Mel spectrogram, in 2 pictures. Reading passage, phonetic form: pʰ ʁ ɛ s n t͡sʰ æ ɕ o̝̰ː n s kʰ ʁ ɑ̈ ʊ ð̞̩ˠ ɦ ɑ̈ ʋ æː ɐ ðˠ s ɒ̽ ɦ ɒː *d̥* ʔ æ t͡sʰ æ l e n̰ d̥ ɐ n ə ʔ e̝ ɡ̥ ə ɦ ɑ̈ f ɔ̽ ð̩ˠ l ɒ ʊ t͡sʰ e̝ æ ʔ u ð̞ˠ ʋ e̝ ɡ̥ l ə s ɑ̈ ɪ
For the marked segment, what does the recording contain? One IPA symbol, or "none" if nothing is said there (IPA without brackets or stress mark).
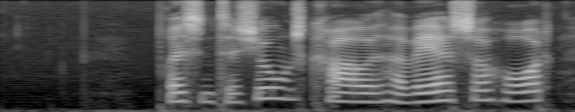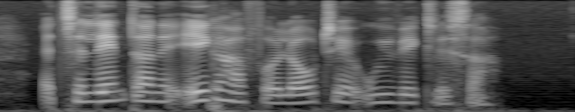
d̥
